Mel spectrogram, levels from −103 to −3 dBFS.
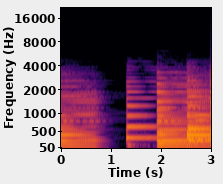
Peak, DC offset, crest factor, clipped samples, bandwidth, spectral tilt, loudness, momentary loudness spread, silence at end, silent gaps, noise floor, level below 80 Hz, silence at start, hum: -14 dBFS; under 0.1%; 18 dB; under 0.1%; 4.8 kHz; -7 dB/octave; -32 LUFS; 14 LU; 0 s; none; -65 dBFS; -46 dBFS; 0 s; none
